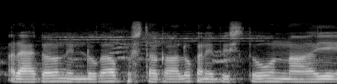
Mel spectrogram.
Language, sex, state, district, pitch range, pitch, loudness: Telugu, male, Telangana, Hyderabad, 125-135 Hz, 130 Hz, -18 LUFS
